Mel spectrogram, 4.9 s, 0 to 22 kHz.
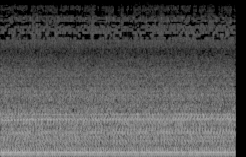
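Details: Nissan Fairlady Z Z33 (VQ35DE V6, automatic) at about 310,000 km, idling after a DIY engine overhaul: steady low idle hum holding an even beat with no knocks, ticks or hunting, so the engine sounds healthy.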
